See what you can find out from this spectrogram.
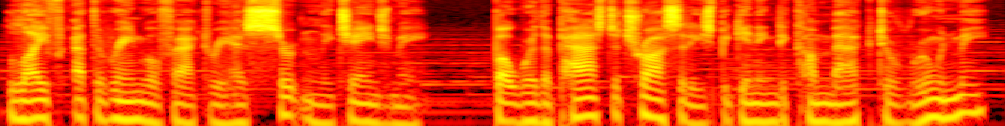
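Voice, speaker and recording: A man narrating a dramatic first-person story in a brooding, measured manner. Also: low-pitched, fairly even intonation, a little mellow, natural voice. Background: faint music.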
